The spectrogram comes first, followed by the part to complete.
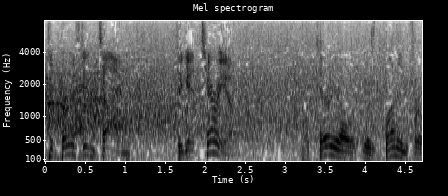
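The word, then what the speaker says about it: Theriot: Terrio, it's pronounced, but if you put a space in there, it is the Riot.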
